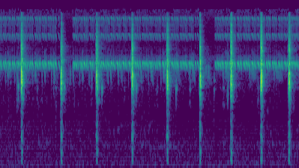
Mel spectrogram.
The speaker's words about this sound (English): To my absolute delight, I soon came upon a king rail, calling loudly from bulrushes right next to the road.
